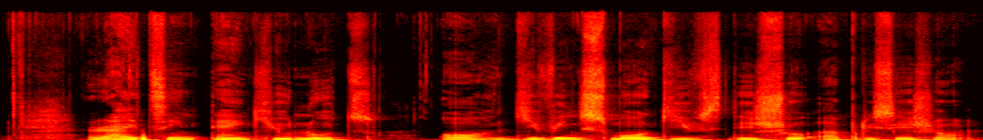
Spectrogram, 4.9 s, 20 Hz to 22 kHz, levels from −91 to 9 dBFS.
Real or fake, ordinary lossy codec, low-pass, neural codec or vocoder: real; none; none; none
